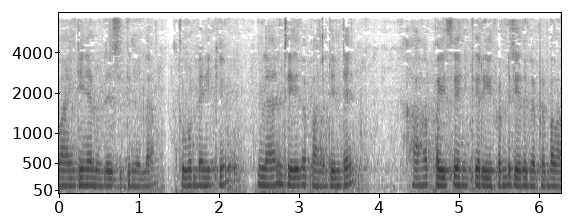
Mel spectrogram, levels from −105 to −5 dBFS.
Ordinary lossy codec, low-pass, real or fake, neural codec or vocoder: MP3, 32 kbps; 7.2 kHz; fake; codec, 16 kHz, 4.8 kbps, FACodec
